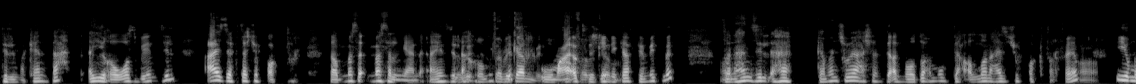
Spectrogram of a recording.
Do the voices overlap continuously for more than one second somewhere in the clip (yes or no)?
yes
